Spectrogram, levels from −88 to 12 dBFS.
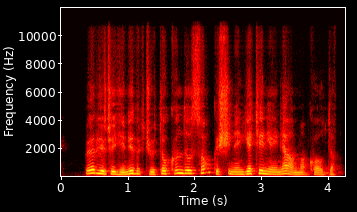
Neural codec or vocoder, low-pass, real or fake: codec, 16 kHz in and 24 kHz out, 0.6 kbps, FocalCodec, streaming, 2048 codes; 10.8 kHz; fake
